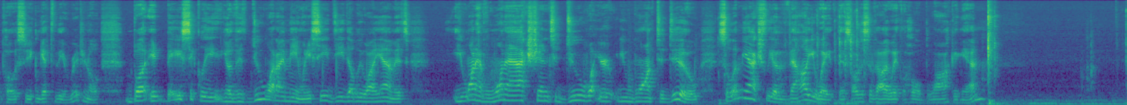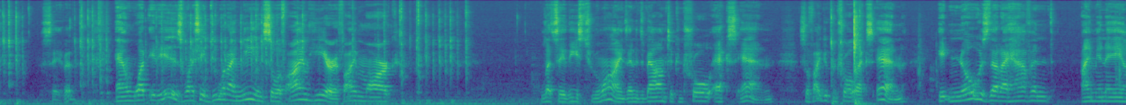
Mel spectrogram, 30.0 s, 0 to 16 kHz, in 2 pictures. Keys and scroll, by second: 9.7 Page_Down, 10.7 Down, 10.8 Down, 11.0 Down, 11.4 ctrl+c, 11.4 ctrl+c, 13.3 y, 15.2 ctrl+x, 15.3 ctrl+s, 16.1 ctrl+x, 16.3 b, 16.5 Return, 17.3 ctrl+n, 17.5 ctrl+p, 17.7 ctrl+p, 17.8 ctrl+p, 17.9-18.7 ctrl+p, 19.1 ctrl+p, 19.7 ctrl+space, 20.2 ctrl+n, 20.5 ctrl+shift+space, 20.8 ctrl+n, 20.9 ctrl+n, 21.1 ctrl+n, 21.3 ctrl+n, 26.2 ctrl+x, 26.5 n.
